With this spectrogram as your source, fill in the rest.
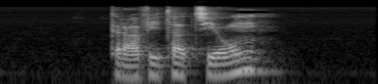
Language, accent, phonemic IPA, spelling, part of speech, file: German, Austria, /ɡʁavitaˈt͡sɪ̯oːn/, Gravitation, noun, De-at-Gravitation.ogg
- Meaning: gravitation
